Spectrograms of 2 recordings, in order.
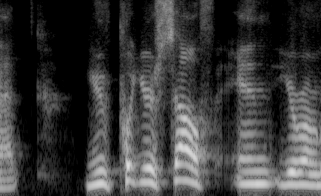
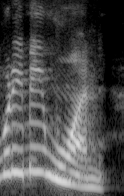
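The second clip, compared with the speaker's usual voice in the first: taken aback; 8 semitones higher than usual. Retold or imitated. Retelling her disbelief at his answer.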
